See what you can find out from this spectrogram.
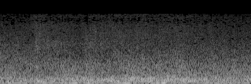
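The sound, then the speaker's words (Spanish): Large grey and silver ocean waves roar on a beach under a leaden sky. The wash is loud, dense and continuous, mixed with wind, with no distinct breaks between swells. “Grandes olas gris y plata se recortan bajo un cielo plomizo.”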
